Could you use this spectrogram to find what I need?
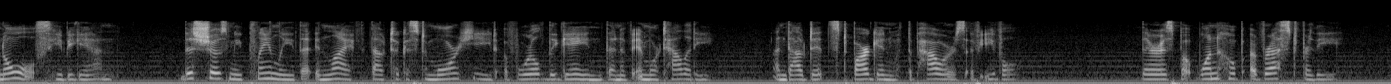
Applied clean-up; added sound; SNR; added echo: none; none; none; none.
